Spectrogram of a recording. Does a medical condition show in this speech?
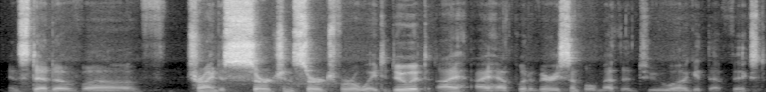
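No.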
